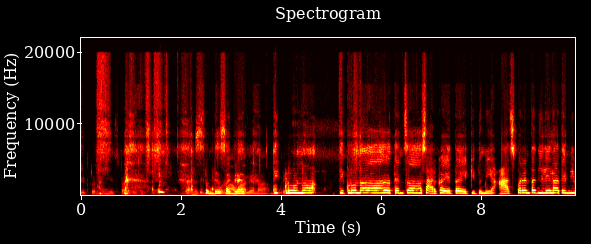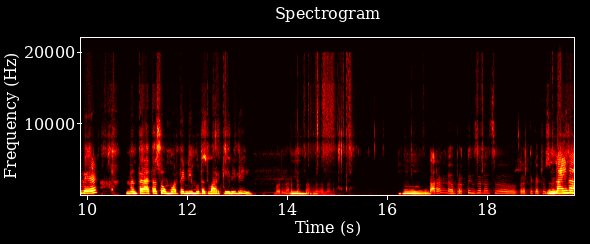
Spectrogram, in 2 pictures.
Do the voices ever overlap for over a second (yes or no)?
yes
